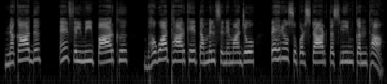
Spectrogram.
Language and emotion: Sindhi, neutral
